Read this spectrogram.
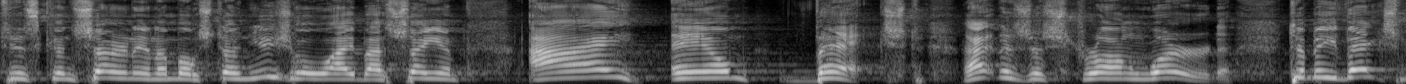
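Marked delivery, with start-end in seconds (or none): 2.6-4.6 slow, weighty quote of a complaint; drawn-out emphasis. Retold or imitated. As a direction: stretch each word out slowly for emphasis. Quotes David's vexation, drawn out.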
